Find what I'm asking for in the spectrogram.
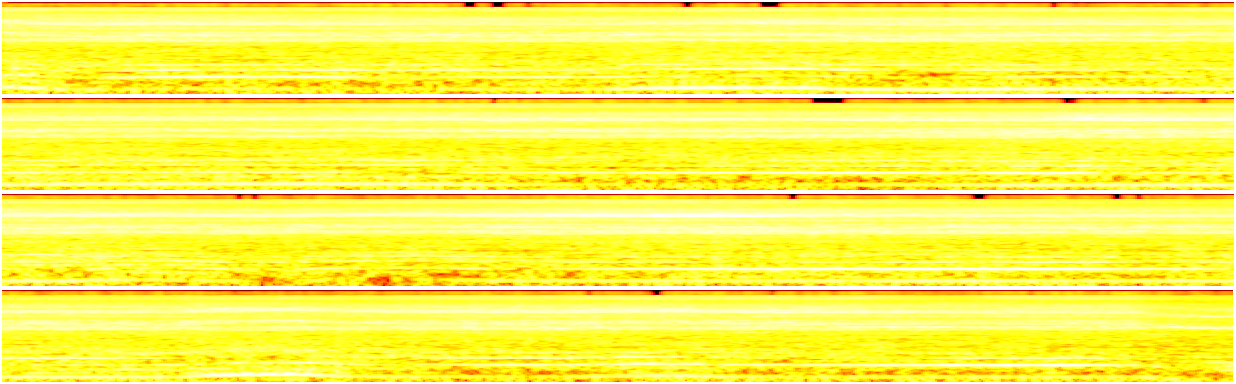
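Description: A beginner RC helicopter flies nearby with a constant high-pitched motor whine and rotor buzz that rises and falls slightly in pitch with throttle changes over about twenty-five seconds.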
